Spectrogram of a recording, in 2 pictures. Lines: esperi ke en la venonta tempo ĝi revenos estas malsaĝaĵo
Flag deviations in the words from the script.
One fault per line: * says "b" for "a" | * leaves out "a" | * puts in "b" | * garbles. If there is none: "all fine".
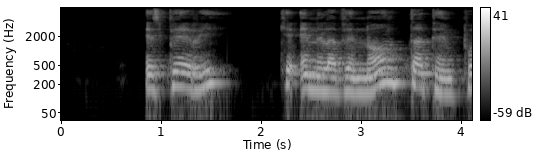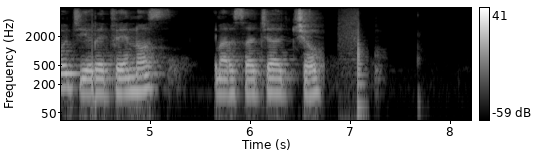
* leaves out "estas"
